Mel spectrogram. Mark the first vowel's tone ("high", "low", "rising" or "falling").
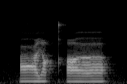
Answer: high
